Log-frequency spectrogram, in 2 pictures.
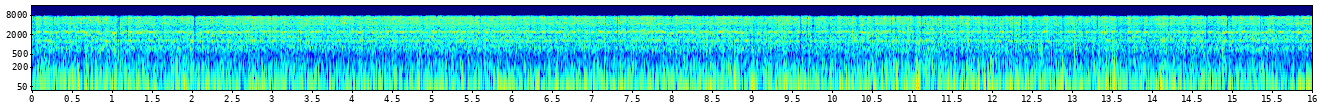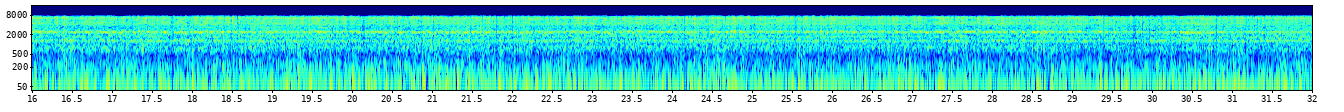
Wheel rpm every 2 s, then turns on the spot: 210, 230, 230, 220, 230, 230, 230, 210, 220, 230, 220, 220, 230, 220, 220, 210.
none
